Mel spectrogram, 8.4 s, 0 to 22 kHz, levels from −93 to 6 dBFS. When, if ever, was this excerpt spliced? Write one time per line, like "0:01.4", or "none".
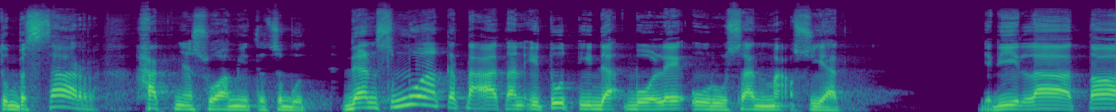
0:02.4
